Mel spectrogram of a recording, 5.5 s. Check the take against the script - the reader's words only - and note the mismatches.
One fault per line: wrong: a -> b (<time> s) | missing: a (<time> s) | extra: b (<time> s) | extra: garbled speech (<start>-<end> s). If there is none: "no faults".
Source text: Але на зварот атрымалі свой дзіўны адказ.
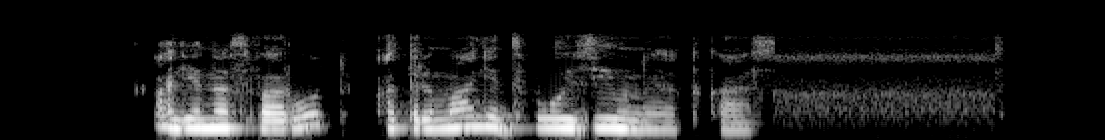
no faults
